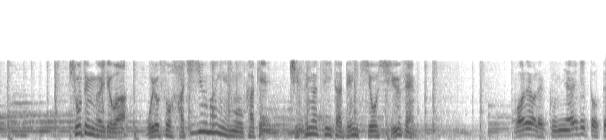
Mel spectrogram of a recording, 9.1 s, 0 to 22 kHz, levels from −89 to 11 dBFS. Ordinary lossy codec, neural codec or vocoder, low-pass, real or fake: none; vocoder, 44.1 kHz, 128 mel bands, Pupu-Vocoder; 3.6 kHz; fake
